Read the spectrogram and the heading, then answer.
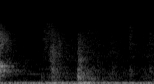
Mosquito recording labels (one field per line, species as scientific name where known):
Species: Culex quinquefasciatus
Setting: cup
